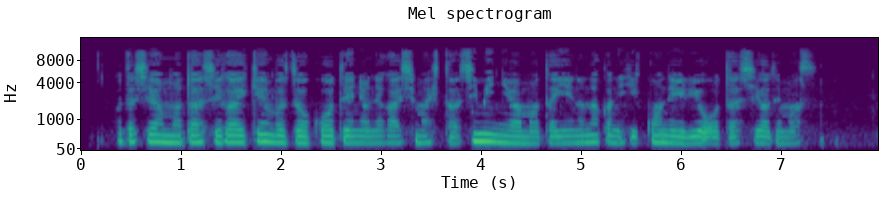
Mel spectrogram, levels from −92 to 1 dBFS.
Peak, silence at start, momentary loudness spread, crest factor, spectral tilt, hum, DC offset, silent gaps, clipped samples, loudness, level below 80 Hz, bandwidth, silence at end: -20 dBFS; 0.35 s; 9 LU; 16 dB; -4.5 dB/octave; none; under 0.1%; none; under 0.1%; -37 LUFS; -86 dBFS; 11.5 kHz; 0.55 s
